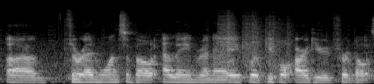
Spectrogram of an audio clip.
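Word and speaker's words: Resnais: were very compute confused because there was an s in it which is silent interesting they could do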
